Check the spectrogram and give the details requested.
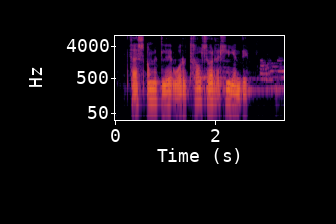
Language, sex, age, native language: Icelandic, male, 18-19, Icelandic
